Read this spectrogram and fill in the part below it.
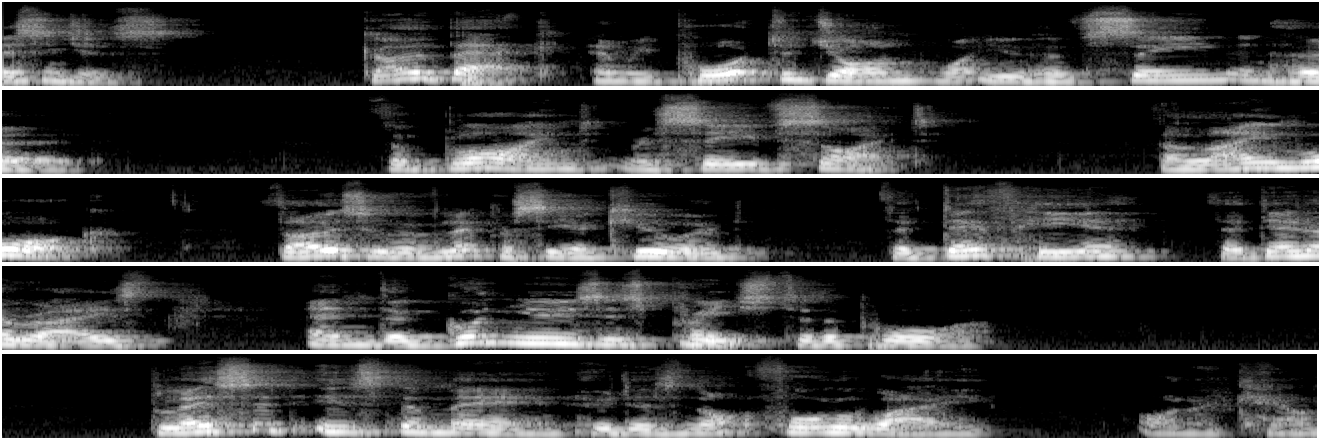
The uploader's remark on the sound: LIVE STREAM Service. By Living Word Bible Church.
